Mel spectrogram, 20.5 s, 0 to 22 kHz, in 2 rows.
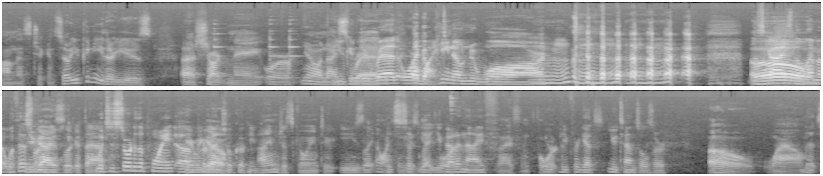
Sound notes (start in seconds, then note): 6.6 laugh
